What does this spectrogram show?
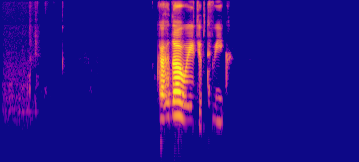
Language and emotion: Russian, neutral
